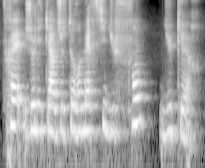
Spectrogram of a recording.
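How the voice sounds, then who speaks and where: A woman's voice: mid-range voice, fairly even intonation, a little slow, darkish tone. A woman hosting a craft channel, casually showing cards she was sent and thanking each maker in a chatty, grateful way with small hesitations. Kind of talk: casual show-and-tell of cards. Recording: echoey room.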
